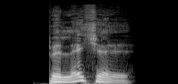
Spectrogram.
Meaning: inflection of belächeln: 1. first-person singular present 2. singular imperative
- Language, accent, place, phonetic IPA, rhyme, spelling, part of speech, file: German, Germany, Berlin, [bəˈlɛçl̩], -ɛçl̩, belächel, verb, De-belächel.ogg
